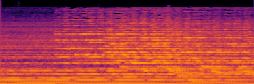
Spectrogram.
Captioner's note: chimes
